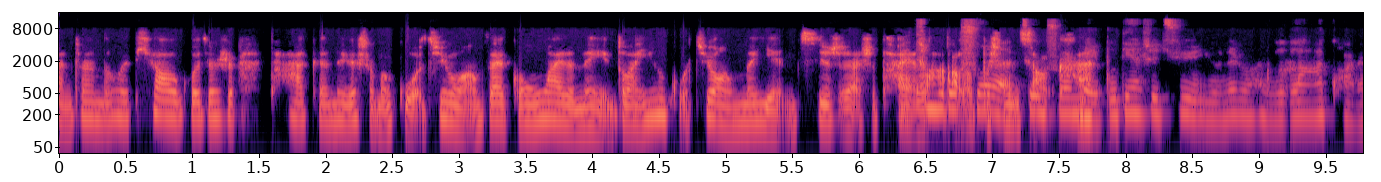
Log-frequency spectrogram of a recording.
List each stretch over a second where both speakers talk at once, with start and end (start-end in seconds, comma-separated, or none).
6.3-7.8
